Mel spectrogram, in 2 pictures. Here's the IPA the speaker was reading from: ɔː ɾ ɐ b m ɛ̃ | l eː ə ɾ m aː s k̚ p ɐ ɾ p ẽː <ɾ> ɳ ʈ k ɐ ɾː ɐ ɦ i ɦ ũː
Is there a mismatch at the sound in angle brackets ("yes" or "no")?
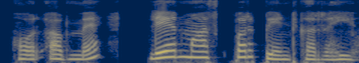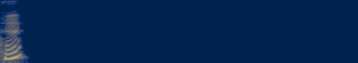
yes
